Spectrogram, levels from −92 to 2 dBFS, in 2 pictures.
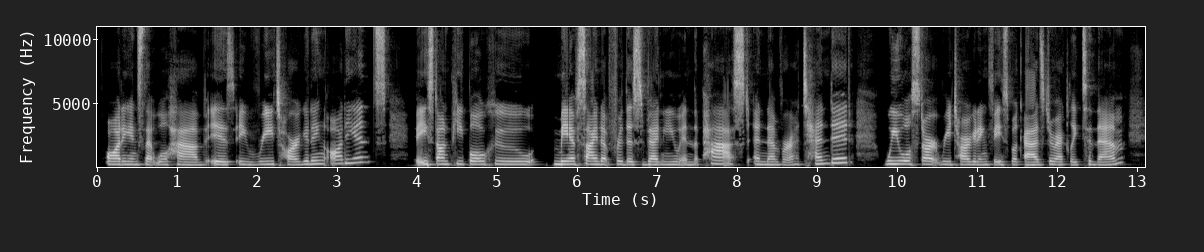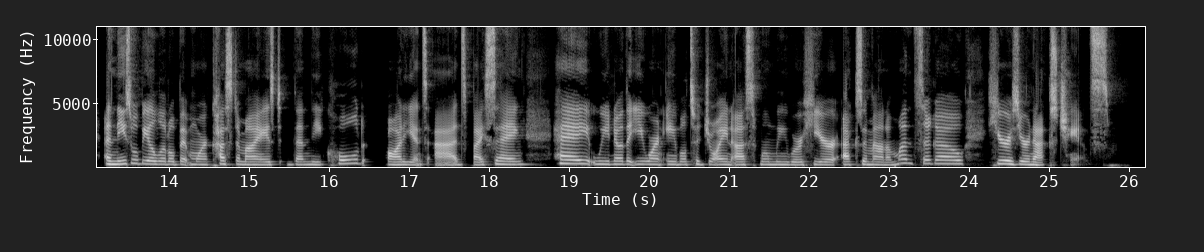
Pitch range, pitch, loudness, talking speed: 215-250 Hz, 230 Hz, -20 LUFS, 165 wpm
